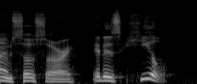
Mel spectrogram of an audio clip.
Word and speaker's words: Gil: I've never actually seen I was saying Gil I've never actually seen him pitch like on TV I I guess I'm saying it wrong it's heel oh I apologize I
